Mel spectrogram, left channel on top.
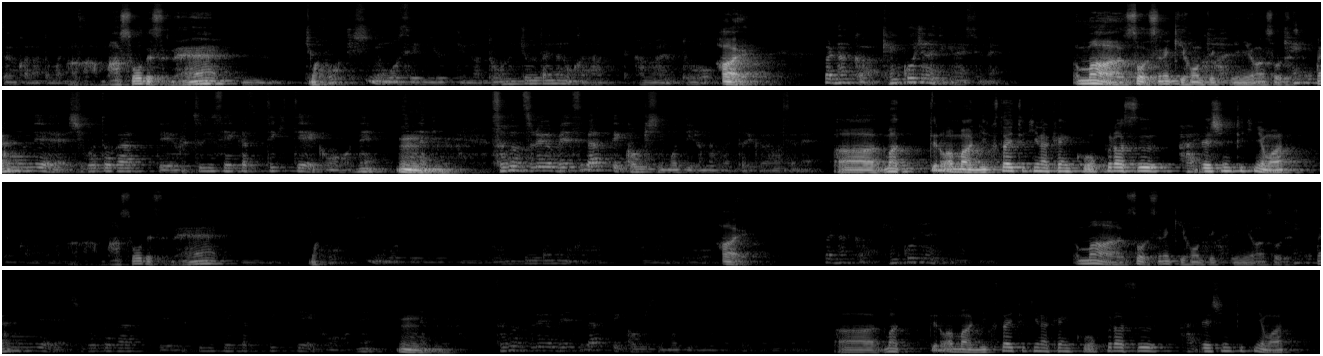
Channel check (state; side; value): quieter; right; 14.2 dB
